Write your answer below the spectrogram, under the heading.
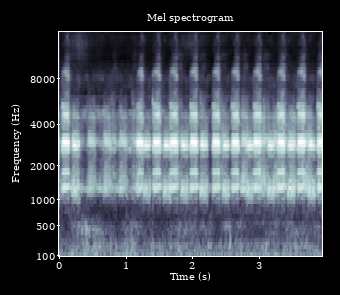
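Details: Field frog pair embracing while they call, giving loud, harsh, buzzy croaks repeated quickly at roughly three per second in an unbroken run across the whole stretch.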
